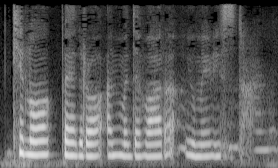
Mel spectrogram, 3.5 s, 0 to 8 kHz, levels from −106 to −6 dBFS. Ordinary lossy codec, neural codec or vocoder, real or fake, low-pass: MP3, 32 kbps; codec, 16 kHz in and 24 kHz out, 0.9 kbps, LongCat-Audio-Codec, fine tuned four codebook decoder; fake; 7.2 kHz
